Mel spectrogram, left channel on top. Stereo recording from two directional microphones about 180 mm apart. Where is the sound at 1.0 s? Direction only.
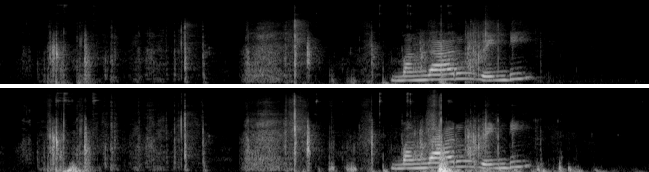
45° right (ahead or behind).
